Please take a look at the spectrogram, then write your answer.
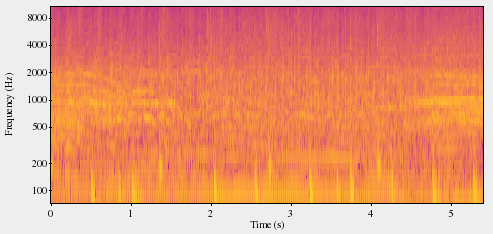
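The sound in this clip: Audience applause at a live comedy show, a steady, dense wash of clapping that holds at an even level throughout with no clear pauses.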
